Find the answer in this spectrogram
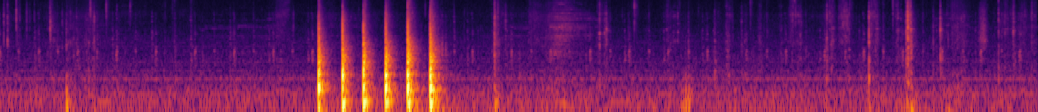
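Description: Hands handling trading cards at a table: a quick run of about six loud, sharp knocks a little after three seconds in, then scattered light clicks of cards being handled.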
